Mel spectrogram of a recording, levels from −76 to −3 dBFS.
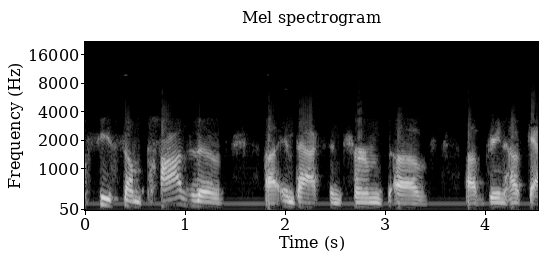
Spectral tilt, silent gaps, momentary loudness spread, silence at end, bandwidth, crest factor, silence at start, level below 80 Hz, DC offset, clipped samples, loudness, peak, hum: -8.5 dB/octave; none; 5 LU; 0 s; 10.5 kHz; 16 dB; 0 s; -64 dBFS; under 0.1%; under 0.1%; -23 LUFS; -8 dBFS; none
